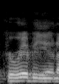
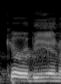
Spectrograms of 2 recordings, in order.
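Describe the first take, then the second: First: Caribbean stressed on the second syllable, kuh-RIB-ee-un; Caribbean with the beat on RIB; alternative pronunciation. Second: Caribbean stressed on the third syllable, kair-uh-BEE-un; Caribbean with the beat on BEE; alternative pronunciation. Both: Shown as a demonstration. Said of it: "I don't know which".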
